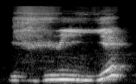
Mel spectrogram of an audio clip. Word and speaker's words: juillet: Juillet. Juillet. Sabe o yeah, yeah, yeah? Yeah, em inglês. É quase isso, aqui um pouquinho mais fechado. Juillet. Yeah. É como se fosse I, E. Juillet.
